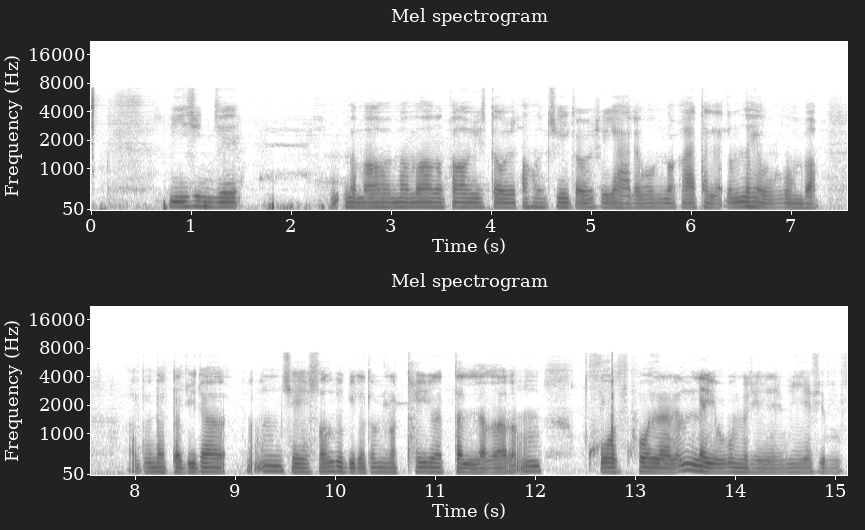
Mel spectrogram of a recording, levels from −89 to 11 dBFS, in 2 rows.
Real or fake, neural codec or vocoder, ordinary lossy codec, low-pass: fake; codec, 44.1 kHz, 2.6 kbps, SNAC; none; 7.2 kHz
